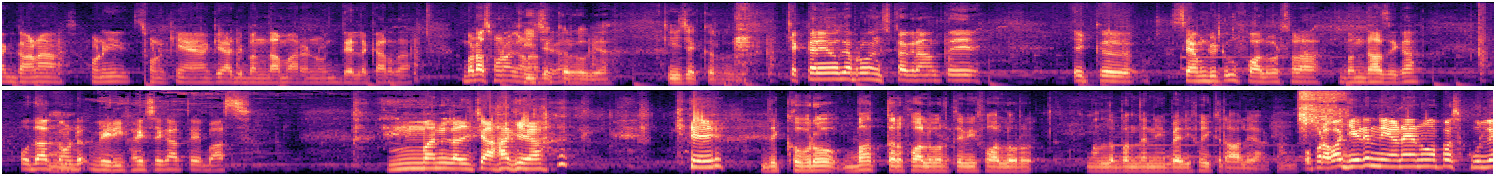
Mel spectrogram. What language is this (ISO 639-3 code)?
pan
